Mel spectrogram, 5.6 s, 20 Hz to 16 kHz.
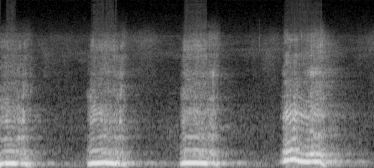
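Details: Male lion at Tobe Zoo, Japan, on 5 October 2021, roaring with full force toward the backyard as if calling for an absent female companion; four loud, deep, drawn-out roars, each about half a second, separated by one-second pauses.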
